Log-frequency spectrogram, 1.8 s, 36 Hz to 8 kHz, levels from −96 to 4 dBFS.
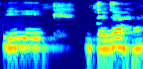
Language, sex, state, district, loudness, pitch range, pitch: Hindi, female, Chhattisgarh, Balrampur, -31 LUFS, 185-200 Hz, 195 Hz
